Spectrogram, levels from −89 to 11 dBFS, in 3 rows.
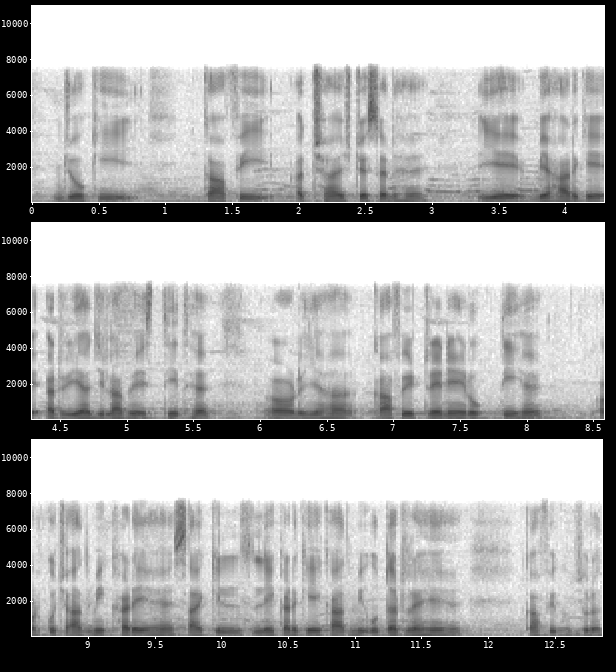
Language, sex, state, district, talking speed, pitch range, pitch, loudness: Angika, female, Bihar, Araria, 165 wpm, 110-125 Hz, 115 Hz, -24 LUFS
